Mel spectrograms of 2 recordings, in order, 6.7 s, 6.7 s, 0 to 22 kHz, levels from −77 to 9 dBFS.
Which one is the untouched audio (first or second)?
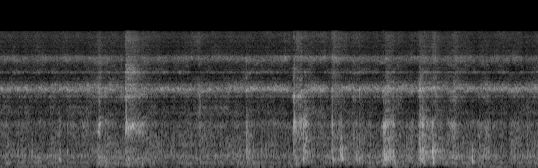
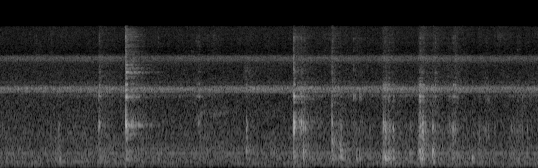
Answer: second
